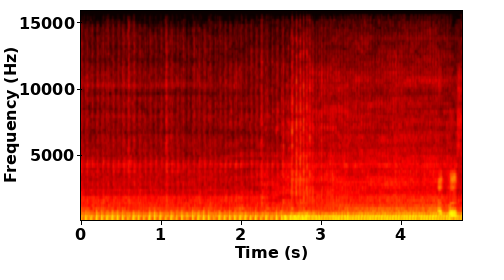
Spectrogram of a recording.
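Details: Craftsman 17-inch rear-tine tiller, 5hp horizontal Briggs, probably 90s, stored years with empty tank: after cleaning, new carb diaphragm and carb screw adjustment, even low idle thumps then smoother steady run; healthy, super small fuel leak.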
